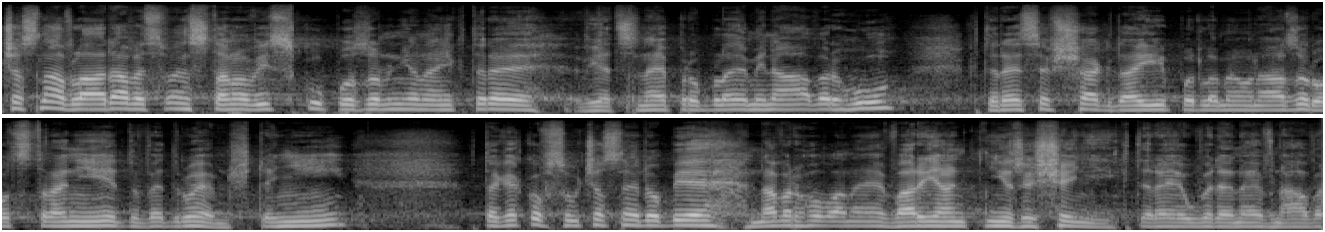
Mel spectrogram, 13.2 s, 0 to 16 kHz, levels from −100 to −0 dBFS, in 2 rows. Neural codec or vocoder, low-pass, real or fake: vocoder, 44.1 kHz, 128 mel bands, Pupu-Vocoder; 14.4 kHz; fake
